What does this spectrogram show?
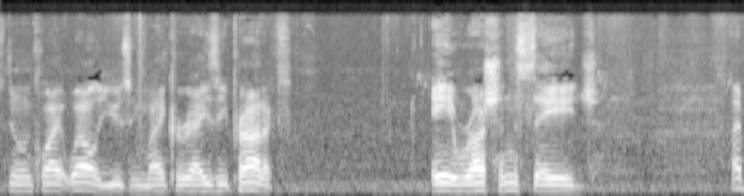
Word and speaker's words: mycorrhizae: Just proven to you that mycorrhizae products, mycorrhizae products is the correct way to say it, works, and sometimes it takes a little longer than others.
